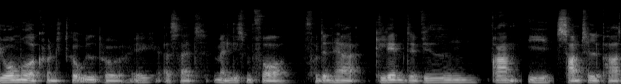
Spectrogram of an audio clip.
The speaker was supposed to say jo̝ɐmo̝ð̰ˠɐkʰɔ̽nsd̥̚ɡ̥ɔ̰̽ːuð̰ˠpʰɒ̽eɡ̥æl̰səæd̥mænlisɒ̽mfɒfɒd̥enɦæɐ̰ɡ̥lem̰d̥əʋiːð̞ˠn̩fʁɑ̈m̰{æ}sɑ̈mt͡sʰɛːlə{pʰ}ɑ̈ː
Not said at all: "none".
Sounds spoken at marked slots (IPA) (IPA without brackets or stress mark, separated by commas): i, pʰ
